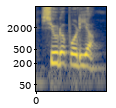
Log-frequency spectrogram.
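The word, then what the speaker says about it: pseudopodia: पी is silent before S टी एंड एन, एस टी या एन के पहले पी, एस टी और एन के पहले पी साइलेंट होता है। फॉर एग्जाम्पल स्यूडोपोडिया, अमीबा का जो शरीर होता है स्यूडोपोडिया का बना होता है।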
